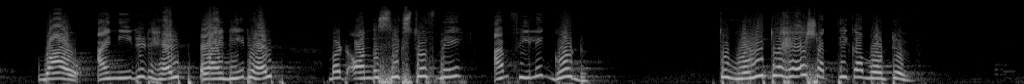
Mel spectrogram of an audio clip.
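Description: A woman speaks with animation into a microphone, close and loud.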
